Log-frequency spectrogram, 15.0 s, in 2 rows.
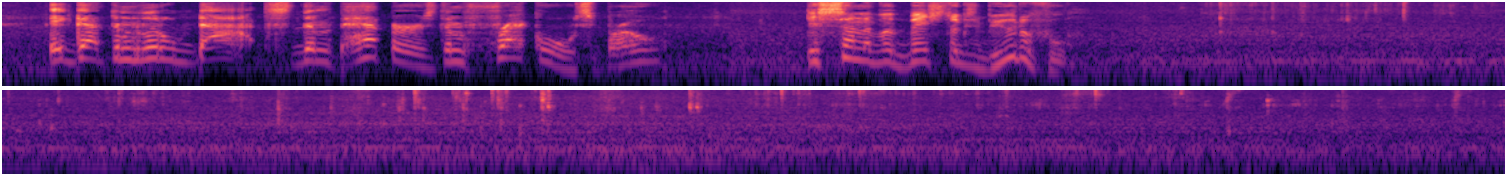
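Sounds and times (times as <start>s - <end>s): low car cabin hum: 0.0s - 15.0s
person chewing chicken wing: 5.9s - 15.0s
wet mouth clicks: 6.1s - 14.9s.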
